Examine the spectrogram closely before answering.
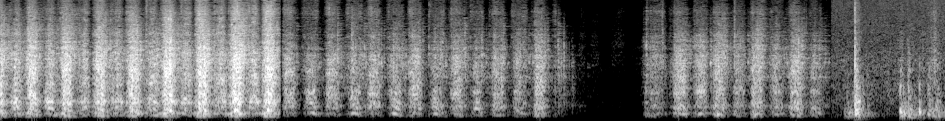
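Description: Narrow-bladed handsaw cutting through a wooden board in quick back-and-forth strokes, about three or four a second. The sawing stops briefly a little past halfway, then goes on more softly.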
